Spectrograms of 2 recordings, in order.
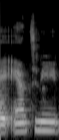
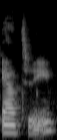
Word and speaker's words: Anthony: Not Anthony Daniels, which is how I pronounced it in one of my other videos, but he specifically pointed out in this book how coming over to America, he thought it was interesting how people pronounced his name as Anthony when over in the UK it would be pronounced Anthony.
